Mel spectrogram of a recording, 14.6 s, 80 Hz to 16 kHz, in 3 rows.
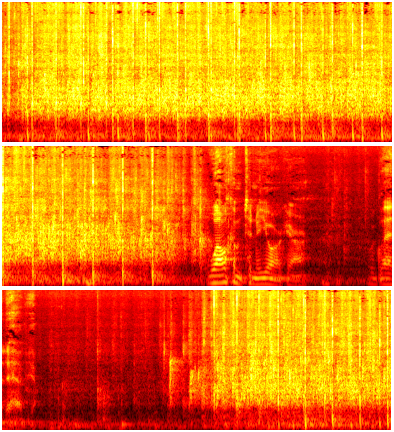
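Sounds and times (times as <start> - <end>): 
sizable crowd applauding: 0.0 - 7.6, 11.7 - 14.6
speech: 7.5 - 8.8, 9.6 - 10.2.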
